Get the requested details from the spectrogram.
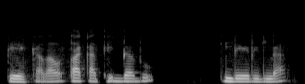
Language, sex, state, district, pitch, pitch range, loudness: Kannada, male, Karnataka, Chamarajanagar, 140 Hz, 135-150 Hz, -25 LUFS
